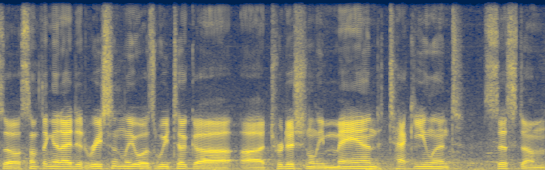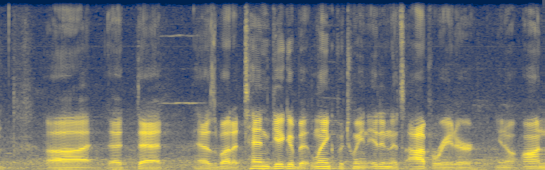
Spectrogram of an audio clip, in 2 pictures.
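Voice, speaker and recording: The speaker talks at a fairly quick pace with fairly even intonation, and audible room echo is present. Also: man. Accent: Minnesotan. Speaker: software engineer, panelist. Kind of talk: conference panel discussion.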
